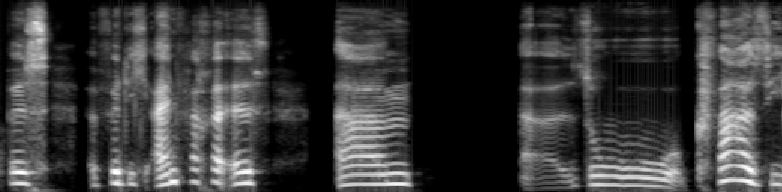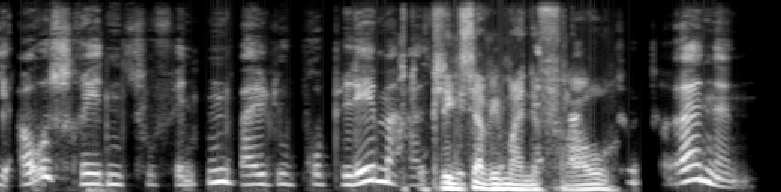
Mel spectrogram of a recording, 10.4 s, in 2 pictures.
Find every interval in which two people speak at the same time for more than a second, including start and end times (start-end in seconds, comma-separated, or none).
7.8-9.3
